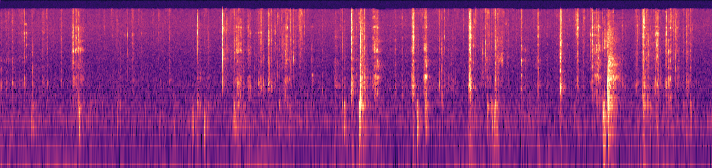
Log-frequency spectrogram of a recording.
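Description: A metal utility blade scrapes and chips crumbly chunks from a solid, hand-sized white-orange marbled bar of soap held in the hand. Irregular dry scrapes and crisp, bright snapping clicks come in uneven bursts over a quiet background, with a few louder cuts and short crumbling rasps.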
